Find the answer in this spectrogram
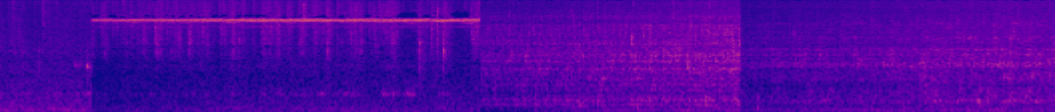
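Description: Water pouring from a hose pipe and splashing into the shallow water of a filling pool, in short cuts of differing loudness. From about a second in until about five seconds, a high, steady whine sits over the splashing.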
